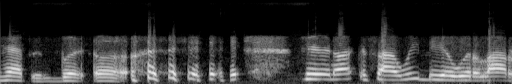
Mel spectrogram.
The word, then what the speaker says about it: Arkansas: kid because you know the way it's spelled A R K A N S A S and that little, you know, you break it down hooked on phonics. So, I was always like, our Kansas, you know, this and that in our Kansas.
